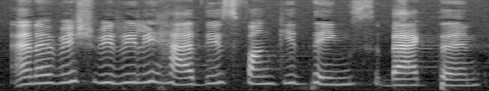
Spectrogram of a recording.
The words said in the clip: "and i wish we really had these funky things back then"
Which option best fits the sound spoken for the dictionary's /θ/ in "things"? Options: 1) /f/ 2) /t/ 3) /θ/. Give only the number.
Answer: 2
